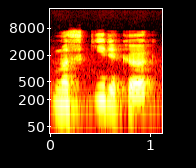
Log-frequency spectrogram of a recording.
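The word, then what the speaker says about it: Musketaquid: name of conquered river he pronounced it mosquito cook emphasizing the second syllable with the peculiar guttural sound and said that it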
